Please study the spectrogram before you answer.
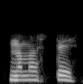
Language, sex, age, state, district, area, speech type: Hindi, female, 60+, Uttar Pradesh, Mau, rural, conversation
